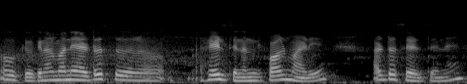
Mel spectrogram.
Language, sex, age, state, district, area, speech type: Kannada, female, 30-45, Karnataka, Udupi, rural, spontaneous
